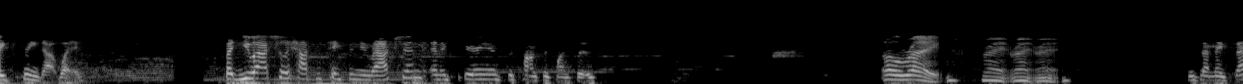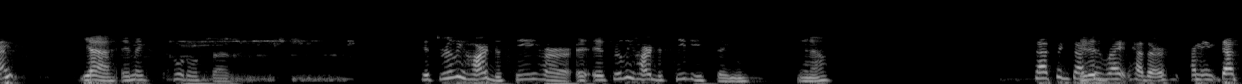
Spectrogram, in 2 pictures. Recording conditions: poor sound quality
